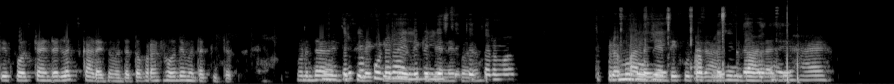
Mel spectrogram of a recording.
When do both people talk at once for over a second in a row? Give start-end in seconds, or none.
3.2-4.8, 6.1-7.9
